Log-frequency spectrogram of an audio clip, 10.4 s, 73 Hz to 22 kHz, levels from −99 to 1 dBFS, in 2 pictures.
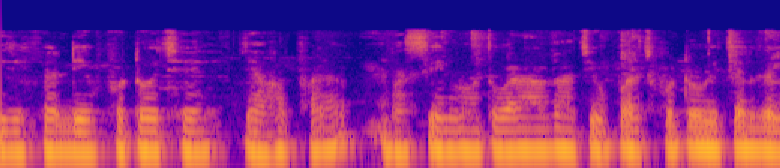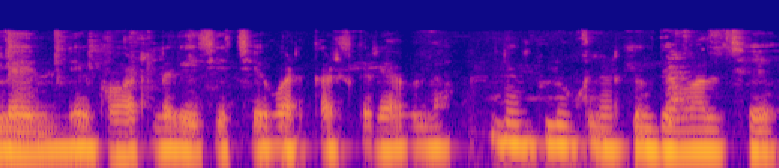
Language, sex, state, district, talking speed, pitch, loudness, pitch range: Maithili, male, Bihar, Begusarai, 160 wpm, 140 Hz, -29 LUFS, 135-145 Hz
